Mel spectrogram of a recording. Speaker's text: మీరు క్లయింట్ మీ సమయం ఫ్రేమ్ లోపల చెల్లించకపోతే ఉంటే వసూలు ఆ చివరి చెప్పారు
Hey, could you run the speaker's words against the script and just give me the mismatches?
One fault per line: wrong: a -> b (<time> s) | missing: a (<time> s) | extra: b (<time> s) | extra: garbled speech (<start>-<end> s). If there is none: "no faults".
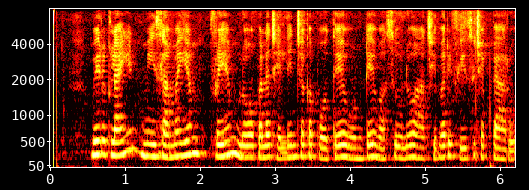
extra: ఫీజు (5.4 s)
